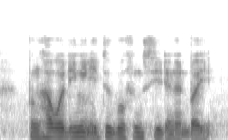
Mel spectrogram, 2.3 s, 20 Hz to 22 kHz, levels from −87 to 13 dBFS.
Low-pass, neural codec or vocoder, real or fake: 7.2 kHz; codec, 16 kHz, 4 kbps, FunCodec, trained on LibriTTS, 50 frames a second; fake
